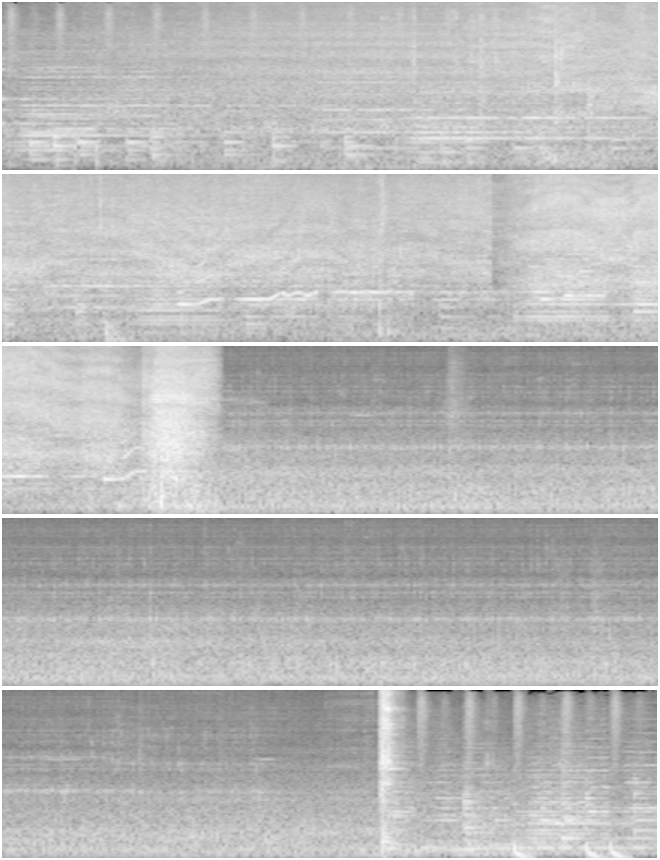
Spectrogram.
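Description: Background music over a vacuum cleaner's suction hiss as its nozzle works over car floor carpet. About ten seconds in there is a loud rush, and the vacuum then runs on as a steady hiss with a low hum while the music fades back.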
